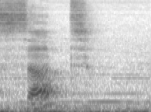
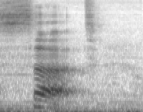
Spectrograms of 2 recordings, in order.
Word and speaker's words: Sat: So on the inhale, we could chant Sat and exhale Nam. And it's pronounced S-U-T, it's spelled S-A-T.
